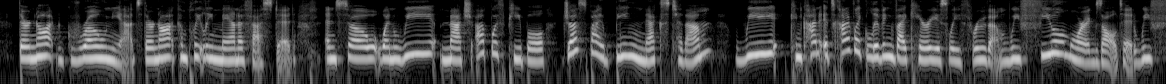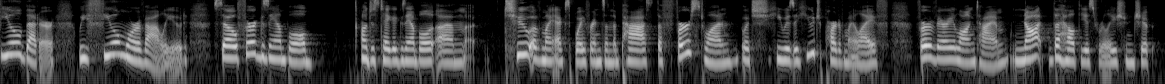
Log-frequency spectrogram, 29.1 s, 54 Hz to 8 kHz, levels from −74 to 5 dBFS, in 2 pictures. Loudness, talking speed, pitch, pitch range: -20 LUFS, 165 wpm, 240 Hz, 215-275 Hz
